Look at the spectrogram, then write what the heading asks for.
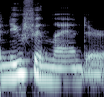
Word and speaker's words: Newfoundlander: Just as a bonus content for anyone who gets this far, it's the Newfoundlander.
